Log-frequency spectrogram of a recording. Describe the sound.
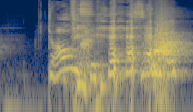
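A dog barks in a loud, yappy run of overlapping barks and yelps lasting about a second and a half, with a voice mixed in.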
